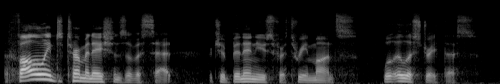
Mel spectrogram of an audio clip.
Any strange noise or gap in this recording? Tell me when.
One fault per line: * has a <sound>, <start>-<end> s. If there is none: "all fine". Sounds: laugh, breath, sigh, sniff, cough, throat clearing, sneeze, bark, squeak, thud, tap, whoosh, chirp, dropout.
all fine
